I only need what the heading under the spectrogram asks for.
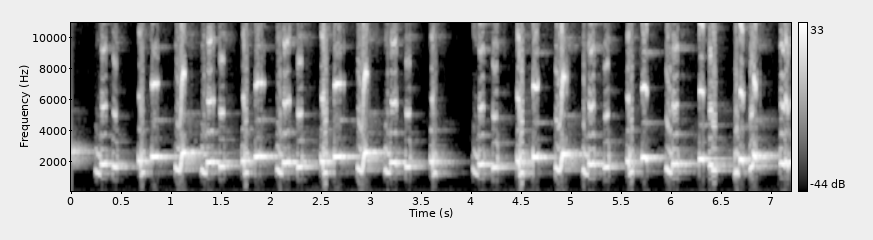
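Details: Yellow-vented bulbul giving long, continuous 'ropel' song as a lure for other bulbuls: rich, bubbly whistled phrases of alternating higher and lower notes, tumbling quickly for several seconds with one brief break.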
